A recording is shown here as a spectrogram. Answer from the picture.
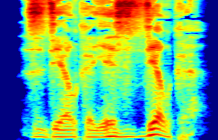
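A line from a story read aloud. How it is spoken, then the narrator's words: Whisper from behind. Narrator (Russian): прошептал голос за спиной темной кисти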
